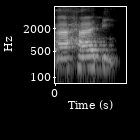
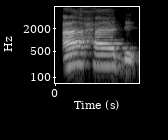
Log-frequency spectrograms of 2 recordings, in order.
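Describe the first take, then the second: First: An extra i vowel follows the final d. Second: The final d bounces with no vowel after. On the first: The speaker calls it wrong. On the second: The speaker calls it right.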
